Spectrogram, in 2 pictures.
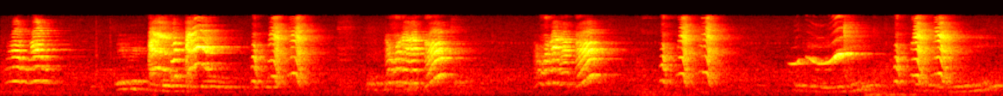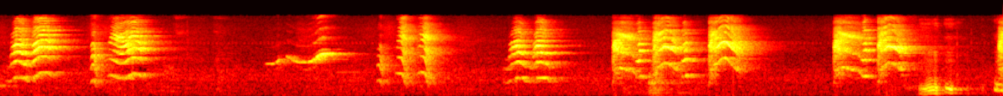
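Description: Rose-ringed parakeet calling over and over: short, high-pitched squawking calls about once a second, with a rising whistled note twice along the way.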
